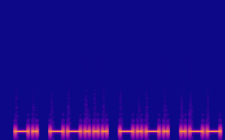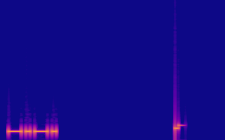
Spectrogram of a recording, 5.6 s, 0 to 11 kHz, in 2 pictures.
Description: Morse code, heard as a keyed tone, about 22 wpm, 700 Hz. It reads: N7CWC
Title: USA Callsign DE Callsign - 5 Characters - 22wpm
